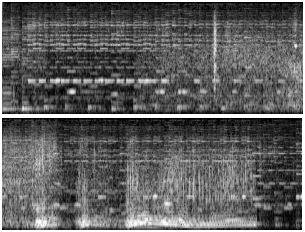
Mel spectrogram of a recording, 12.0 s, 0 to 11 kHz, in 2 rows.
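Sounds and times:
music: 0:00.0 - 0:12.0
sports car engine accelerating: 0:03.1 - 0:11.5.

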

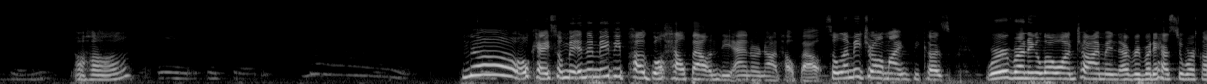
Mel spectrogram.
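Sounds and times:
faint child's voice calling: 0:01.6 - 0:04.2.

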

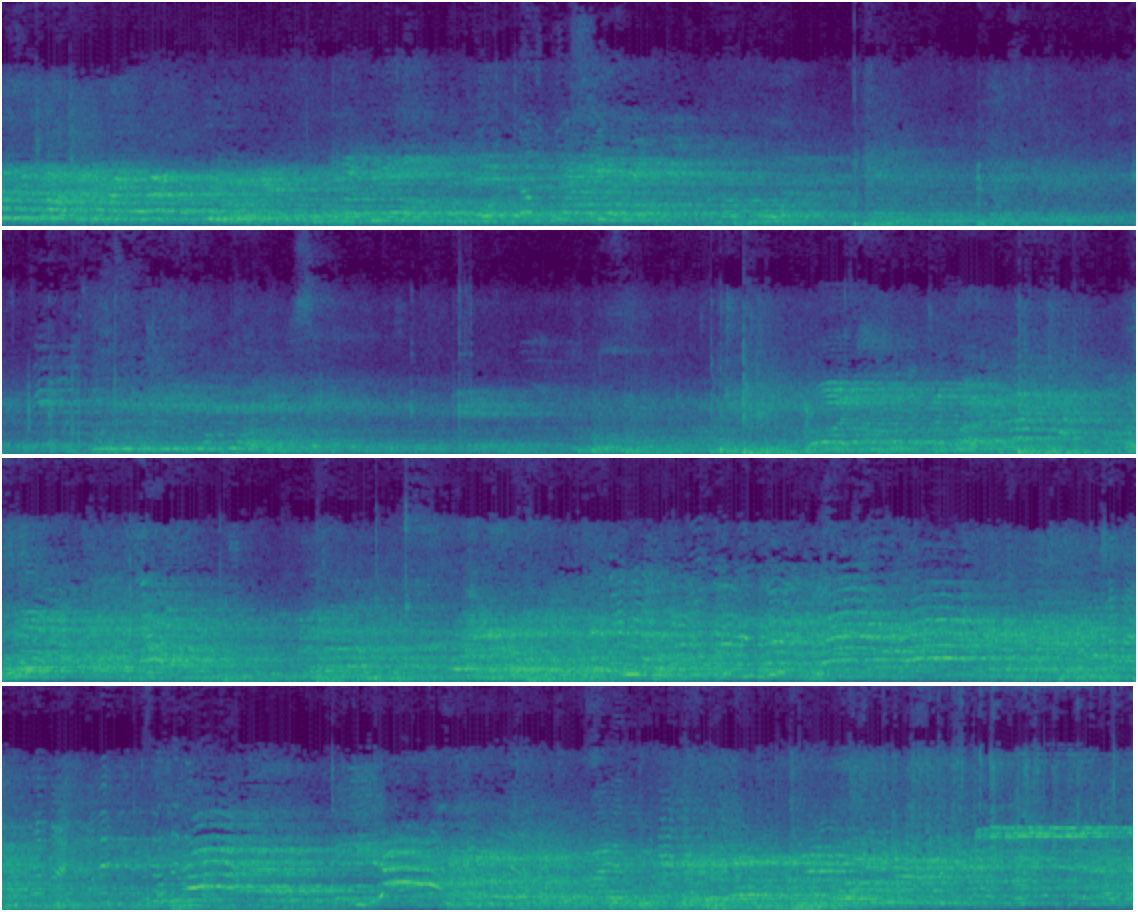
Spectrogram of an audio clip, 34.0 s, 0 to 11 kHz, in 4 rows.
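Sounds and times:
people shouting in a hall: 0:00.0 - 0:06.1, 0:14.5 - 0:34.0.

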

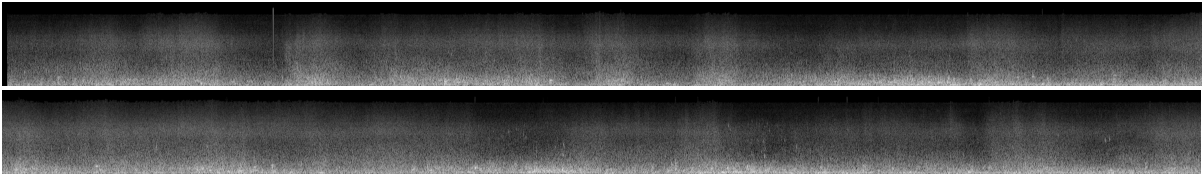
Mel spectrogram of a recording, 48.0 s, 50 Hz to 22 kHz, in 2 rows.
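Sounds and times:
low rumbling water: 0:00.1 - 0:47.9.

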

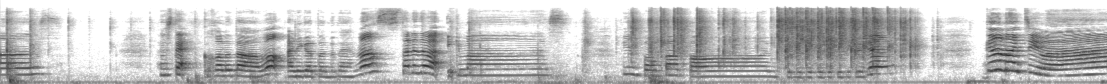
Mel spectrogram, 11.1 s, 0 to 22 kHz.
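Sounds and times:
woman singing: 0:00.0 - 0:00.6, 0:01.6 - 0:09.1, 0:09.8 - 0:11.0.

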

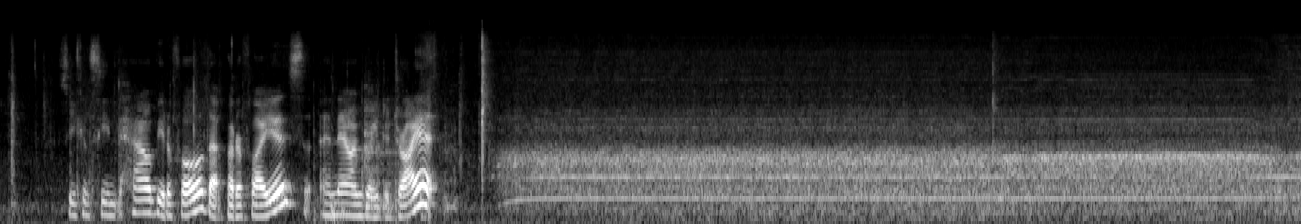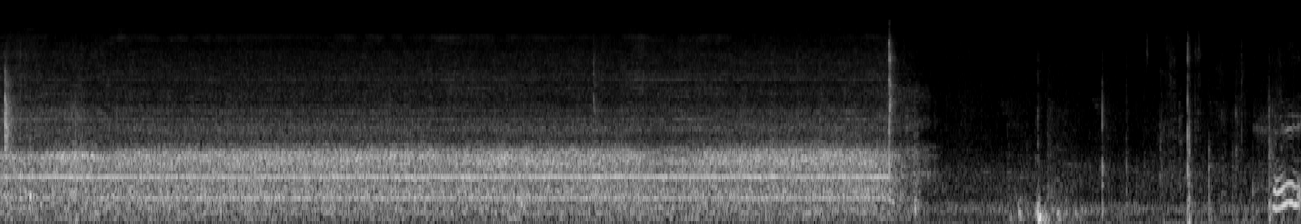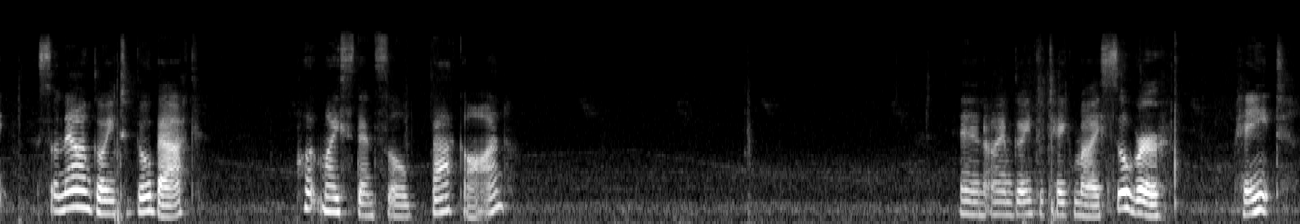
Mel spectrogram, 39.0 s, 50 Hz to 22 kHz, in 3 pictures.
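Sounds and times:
heat tool fan whirring: 0:03.9 - 0:22.5
faint handling sounds: 0:23.0 - 0:26.4.

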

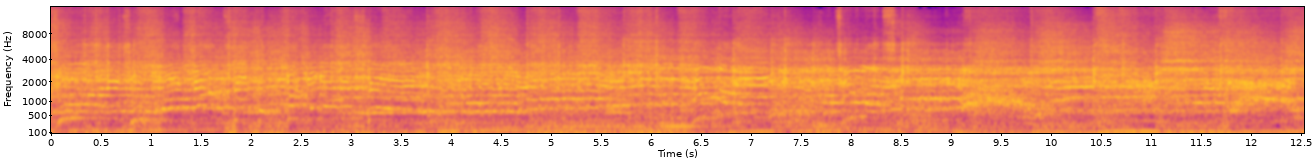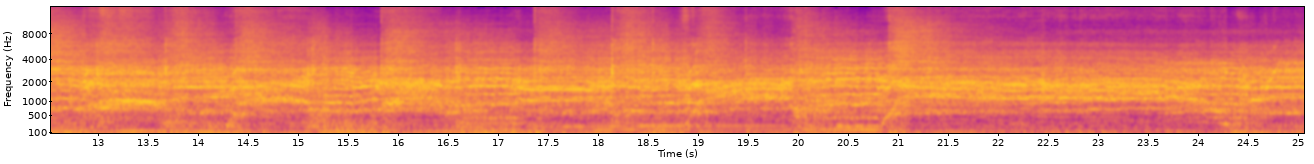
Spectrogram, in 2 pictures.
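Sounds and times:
live metal band playing: 0:00.0 - 0:25.0
screamed vocals: 0:08.0 - 0:25.0.

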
